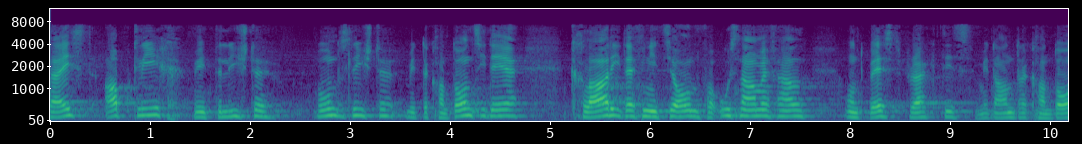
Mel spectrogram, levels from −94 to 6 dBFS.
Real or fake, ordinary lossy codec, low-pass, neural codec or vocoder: real; none; 7.2 kHz; none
